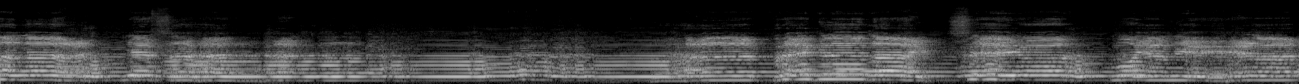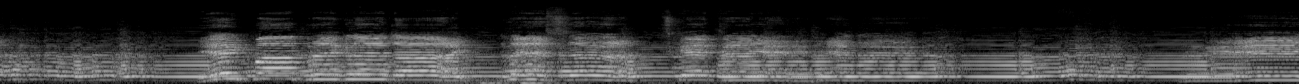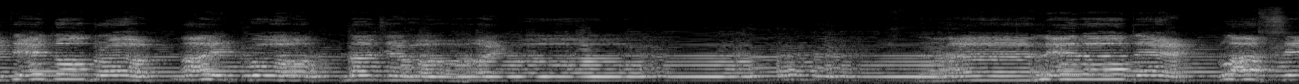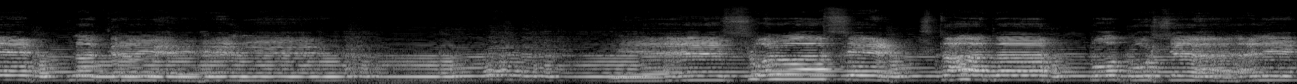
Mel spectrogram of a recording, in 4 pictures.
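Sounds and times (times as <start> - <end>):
man singing: 0.0 - 4.0, 6.6 - 13.6, 14.9 - 22.6, 24.9 - 32.8, 35.2 - 42.8, 45.1 - 51.9
bowed single-string fiddle: 0.0 - 51.9.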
